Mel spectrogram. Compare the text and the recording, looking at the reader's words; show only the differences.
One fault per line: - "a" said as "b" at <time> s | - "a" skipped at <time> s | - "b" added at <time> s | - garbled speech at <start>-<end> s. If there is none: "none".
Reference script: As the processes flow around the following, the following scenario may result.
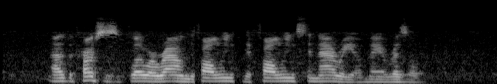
none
